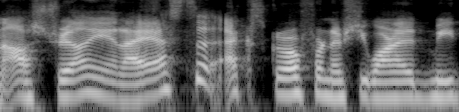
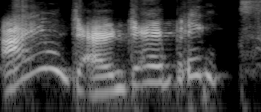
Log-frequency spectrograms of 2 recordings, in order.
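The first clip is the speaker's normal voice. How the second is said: put-on very high, slow little-kid voice; 10 semitones higher, 4 dB quieter than usual. Retelling how a young kid kept showing an action figure: imitating a young kid. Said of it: "And he'd be like".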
